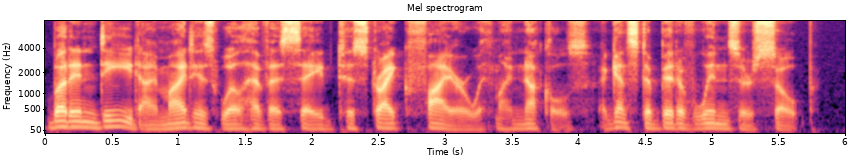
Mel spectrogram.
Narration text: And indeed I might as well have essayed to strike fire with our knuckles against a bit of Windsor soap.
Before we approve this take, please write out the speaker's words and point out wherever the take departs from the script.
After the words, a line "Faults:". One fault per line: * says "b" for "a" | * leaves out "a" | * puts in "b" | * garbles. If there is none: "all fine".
But indeed I might as well have essayed to strike fire with my knuckles against a bit of Windsor soap.
Faults:
* says "But" for "And"
* says "my" for "our"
